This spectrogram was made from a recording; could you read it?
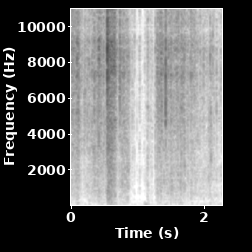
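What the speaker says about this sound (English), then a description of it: "look at me ripping open the bags" Plastic bags of thrift store and estate sale supplies being ripped open, close crinkling and tearing rustles with a sharp burst early on, then continued crumpling.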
